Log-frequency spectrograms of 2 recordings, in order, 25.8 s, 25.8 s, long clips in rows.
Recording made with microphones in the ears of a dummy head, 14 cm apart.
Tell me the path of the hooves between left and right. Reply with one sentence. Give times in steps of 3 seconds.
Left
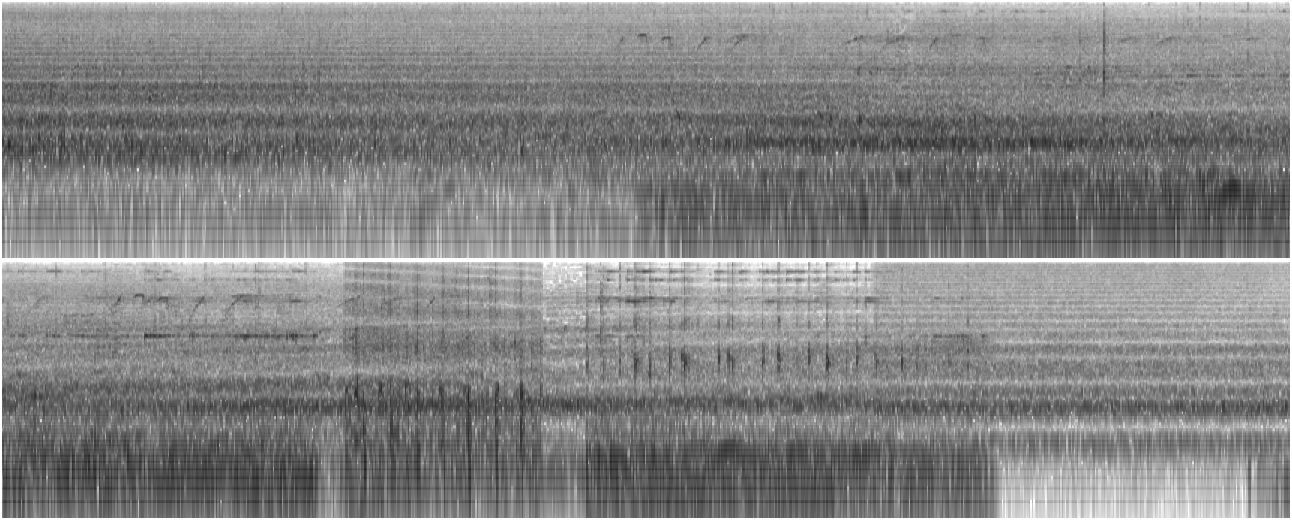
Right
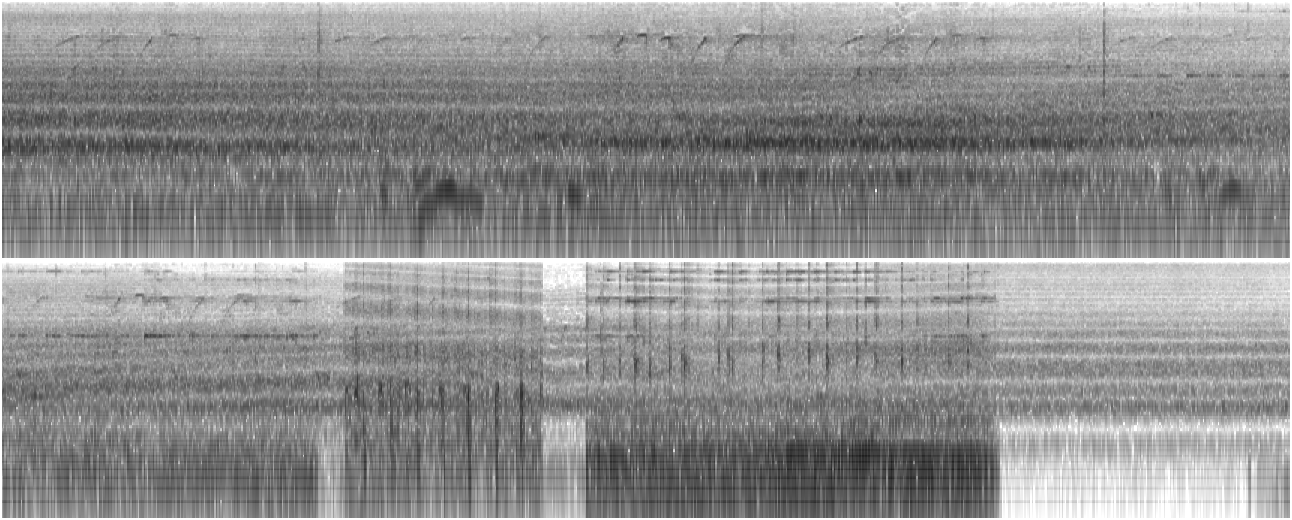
In this clip you hear the hooves not at all from 0 s, on the left from 6 s, in the centre from 18 s, on the right from 21 s and not at all from 24 s.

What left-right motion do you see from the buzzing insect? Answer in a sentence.
In this clip you hear the buzzing insect travel towards the left.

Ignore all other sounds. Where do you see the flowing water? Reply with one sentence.
You can hear the flowing water on the left.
